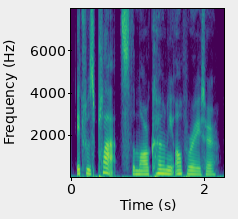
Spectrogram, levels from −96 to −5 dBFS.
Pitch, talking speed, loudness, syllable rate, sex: 170 Hz, 155 wpm, -22 LUFS, 5.3 syllables/s, female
